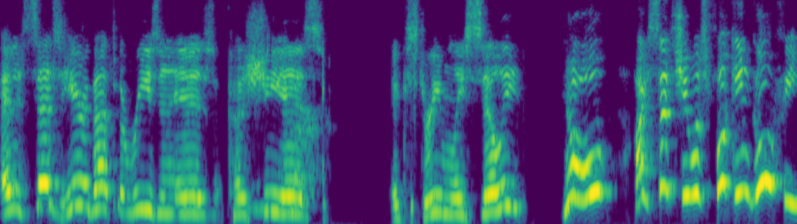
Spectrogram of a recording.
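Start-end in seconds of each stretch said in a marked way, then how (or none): 5.6-8.0 very high, squeaky cartoon mouse voice. A husband corrects the person reading out his divorce reasons, in a cartoon mouse voice. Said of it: "I was doing the voice".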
